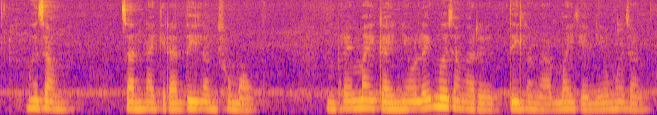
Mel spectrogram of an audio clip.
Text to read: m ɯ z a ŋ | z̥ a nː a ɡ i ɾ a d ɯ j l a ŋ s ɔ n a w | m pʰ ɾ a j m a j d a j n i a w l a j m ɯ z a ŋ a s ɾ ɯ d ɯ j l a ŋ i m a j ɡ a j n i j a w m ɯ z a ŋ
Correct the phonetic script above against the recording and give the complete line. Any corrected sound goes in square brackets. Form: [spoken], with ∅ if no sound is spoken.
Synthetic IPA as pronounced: m ɯ z a ŋ | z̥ a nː a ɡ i ɾ a d ɯ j l a ŋ s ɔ [m] a w | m pʰ ɾ a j m a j [ɡ] a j n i a w l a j m ɯ z a ŋ a [∅] ɾ ɯ d ɯ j l a ŋ [a] m a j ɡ a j n i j a w m ɯ z a ŋ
